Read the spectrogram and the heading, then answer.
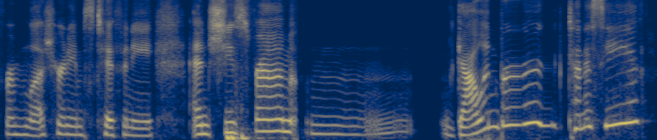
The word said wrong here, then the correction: Gatlinburg: I might be saying that wrong. It's like Gatlinburg.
